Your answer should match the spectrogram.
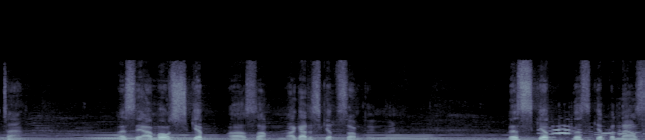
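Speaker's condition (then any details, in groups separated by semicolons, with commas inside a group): No condition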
